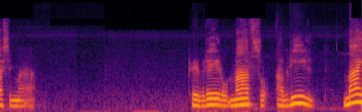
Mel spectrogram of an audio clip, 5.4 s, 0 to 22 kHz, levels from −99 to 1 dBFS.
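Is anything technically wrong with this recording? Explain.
Yes. From 0.76 to 2.83 s, just before "febrero marzo", the sender likely stopped transmitting during the pause (discontinuous transmission, as in Opus DTX), and the receiver filled those 2.07 s with comfort noise in place of the background: a steady, featureless hiss about 3 dB quieter than the real room noise heard elsewhere.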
